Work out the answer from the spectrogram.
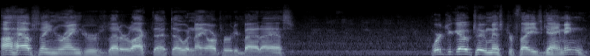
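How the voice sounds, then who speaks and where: A man with a deep, rough voice chats casually and jokingly with his livestream audience in a folksy, salty way. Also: slow, fairly bright tone, a little hiss or hum. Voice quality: deep, rough voice from vocal cord polyps. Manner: folksy, joking, foul-mouthed. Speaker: livestream host reading and answering chat.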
